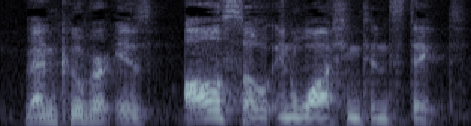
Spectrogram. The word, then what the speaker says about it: Vancouver: Vancouver is also in Washington State.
